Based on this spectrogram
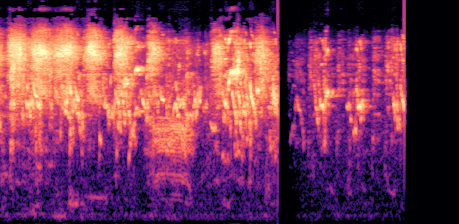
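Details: White and grey Java sparrows in an aviary chatter in a dense, high squeaky jumble of chirps for nearly three seconds. A short break follows, then scattered sharper chips.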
